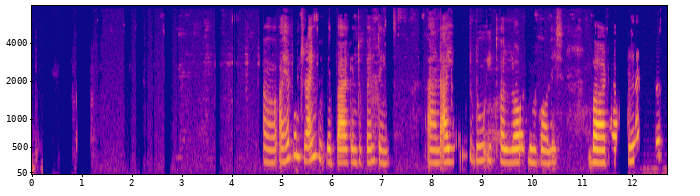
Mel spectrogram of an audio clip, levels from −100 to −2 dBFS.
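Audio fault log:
0.0–1.23 s, 3.47–4.54 s, 8.39–8.59 s, 11.5–11.55 s: other side's voice leaking through. A faint second voice sits some 30 to 35 dB under the talker, likely loudspeaker playback that the echo canceller failed to fully remove from the microphone signal.
0.22–2.8 s: background gated by the echo canceller. The room sound drops out intermittently, about 31 dB at its deepest, for about one and a half seconds in total. The canceller clamps the microphone while the loudspeaker plays and releases it afterwards.
5.21–7.24 s, 8.41–8.75 s, 11.55–12.71 s: speech suppressed in double talk. The talker's level dips and breaks up, around 20 dB down in the first span and roughly 40 dB in the later two, likely because the canceller mistook overlapping near-end speech for echo and attenuated both.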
